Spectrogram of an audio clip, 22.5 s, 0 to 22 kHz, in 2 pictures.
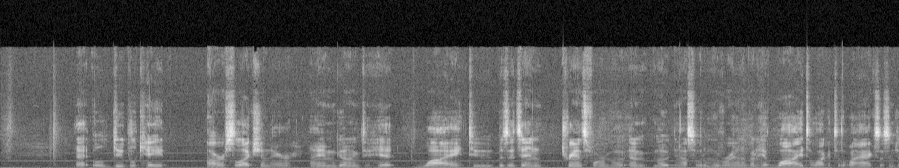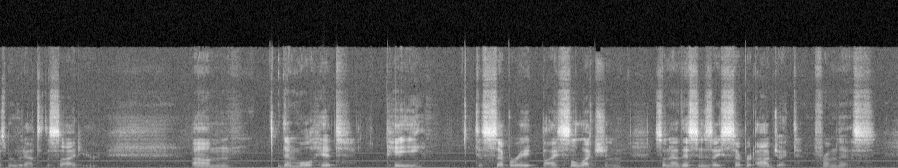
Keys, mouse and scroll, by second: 0.3 shift+d, 17.3 p.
